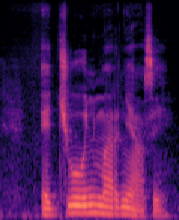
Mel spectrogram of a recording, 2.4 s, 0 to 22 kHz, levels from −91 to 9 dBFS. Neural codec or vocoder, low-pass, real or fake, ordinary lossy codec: none; none; real; none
